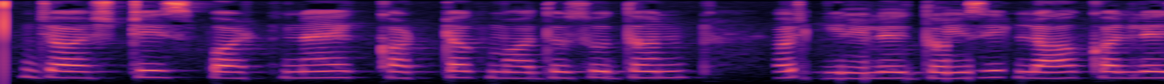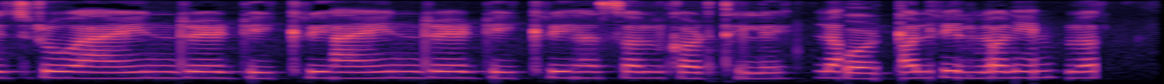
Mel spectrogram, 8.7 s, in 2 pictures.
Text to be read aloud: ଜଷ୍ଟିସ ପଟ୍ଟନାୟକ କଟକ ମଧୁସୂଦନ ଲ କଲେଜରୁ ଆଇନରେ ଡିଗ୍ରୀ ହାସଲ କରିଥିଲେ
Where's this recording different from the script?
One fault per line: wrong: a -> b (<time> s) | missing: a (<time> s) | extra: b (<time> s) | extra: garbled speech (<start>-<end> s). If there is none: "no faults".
extra: garbled speech (2.9-3.8 s)
extra: ଆଇନରେ ଡିଗ୍ରୀ (5.7 s)
extra: garbled speech (7.5-8.5 s)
